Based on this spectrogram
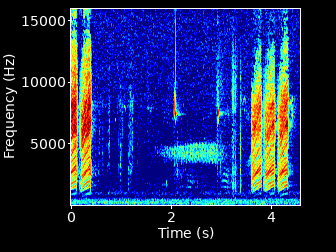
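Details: Tufted Titmouse scratchy nasal scold call, given toward other birds or when predators are near, Indiana: harsh buzzy rasps at the start, then three more grating bursts near the end, with a few faint chips and steady background hiss.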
